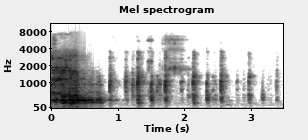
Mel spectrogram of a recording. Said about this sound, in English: You may want to ask the horse that's outside. That's a weird horse.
